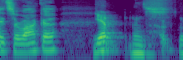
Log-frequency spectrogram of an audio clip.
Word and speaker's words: Czerwonka: Is that how you say it, Czerwonka?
